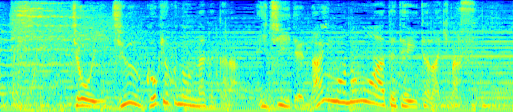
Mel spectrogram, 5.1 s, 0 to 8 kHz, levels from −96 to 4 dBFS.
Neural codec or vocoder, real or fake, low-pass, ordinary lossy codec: none; real; none; none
